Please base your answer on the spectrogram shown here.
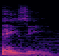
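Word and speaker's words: DayZ: Yeah, it's I think it's pronounced Daisy. Just like Daisy.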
